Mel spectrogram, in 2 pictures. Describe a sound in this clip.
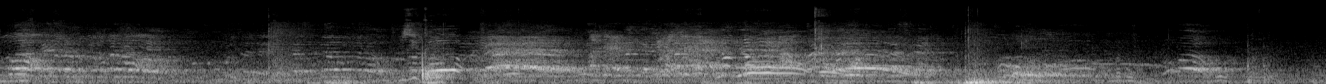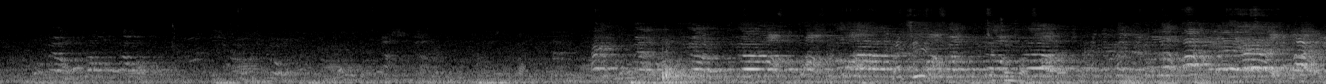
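Men shout in a large echoing hall.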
